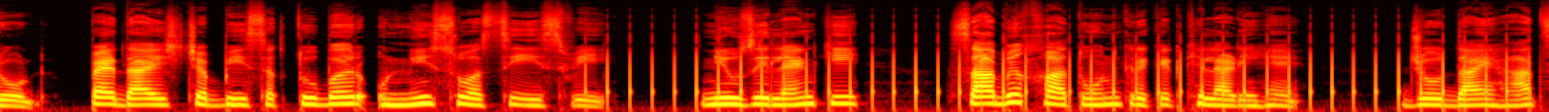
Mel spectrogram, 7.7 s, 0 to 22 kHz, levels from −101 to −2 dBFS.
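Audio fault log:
2.94–7.66 s, train of clicks: just after "اکتوبر انیس سو اسی", a steady ticking starts over the speech and runs almost to the end of the clip, about forty near-identical clicks at a regular 9.1 per second, each peaking roughly 15 dB above the speech and audible in the pauses as well. The even spacing and matching shape set it apart from random crackle or scattered pops, and most likely come from interference from nearby equipment or a faulty connection or power supply.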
